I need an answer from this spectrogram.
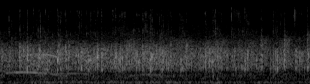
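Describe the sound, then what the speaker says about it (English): A crowd claps steadily throughout, a dense wash of applause heard from within a room at a Disney Infinity convention event, with a voice faintly underneath. "a big round of applause"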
